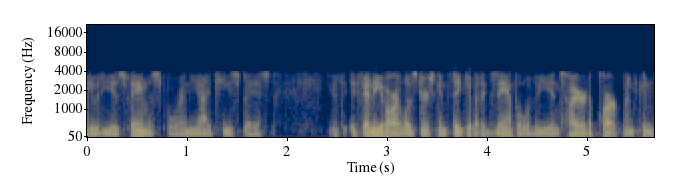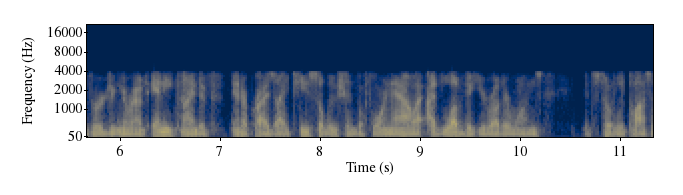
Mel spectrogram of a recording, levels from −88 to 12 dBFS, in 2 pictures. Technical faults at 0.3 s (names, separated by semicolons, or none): AMR narrowband mobile codec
